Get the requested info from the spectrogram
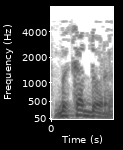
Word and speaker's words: Быкодор: Быкодор она произносилась. Не Быкодер, а Быкодор.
